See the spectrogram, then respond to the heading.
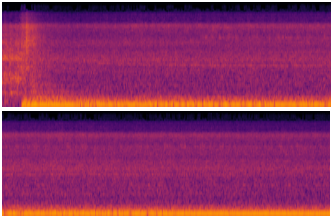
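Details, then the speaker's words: Truck's first start after transmission install: untested transmission from a truck with a blown-up engine, about six quarts of ATF added, torque converter just fitted. Steady, strong low drone with no terrible noises, no clunks, grinding or whine; normal running. "No terrible noises. Off to a good start."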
